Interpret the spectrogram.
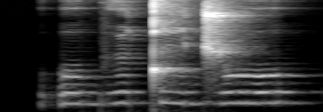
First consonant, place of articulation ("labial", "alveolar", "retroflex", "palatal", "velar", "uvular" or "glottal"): glottal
